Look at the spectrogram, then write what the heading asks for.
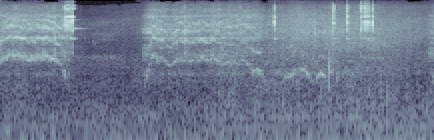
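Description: Small birds chirping in short, varied calls over a low steady rumble.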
